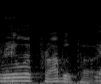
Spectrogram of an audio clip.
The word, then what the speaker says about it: Srila Prabhupada: Srila Prabhupada.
